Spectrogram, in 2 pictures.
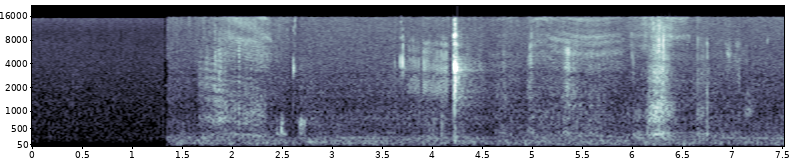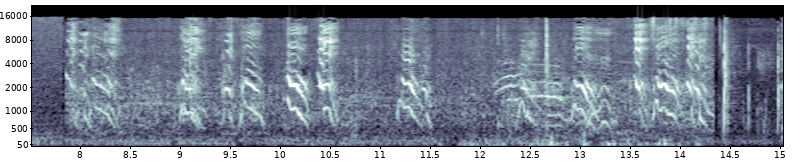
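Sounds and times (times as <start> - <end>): otters chirping: 7.8 - 11.6, 12.2 - 14.4.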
